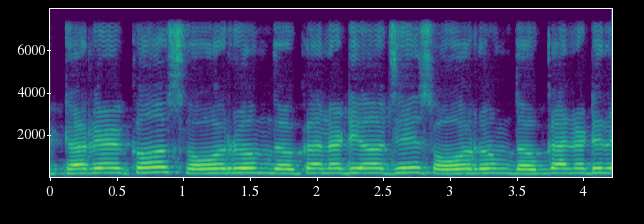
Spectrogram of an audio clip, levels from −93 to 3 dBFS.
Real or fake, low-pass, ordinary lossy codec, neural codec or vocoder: fake; 7.2 kHz; none; codec, 16 kHz, 4.8 kbps, FACodec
